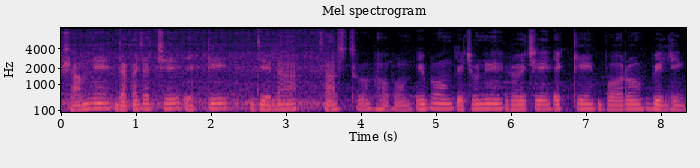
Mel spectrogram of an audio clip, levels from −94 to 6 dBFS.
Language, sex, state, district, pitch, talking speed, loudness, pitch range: Bengali, male, West Bengal, Paschim Medinipur, 125 Hz, 100 wpm, -37 LUFS, 120-135 Hz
